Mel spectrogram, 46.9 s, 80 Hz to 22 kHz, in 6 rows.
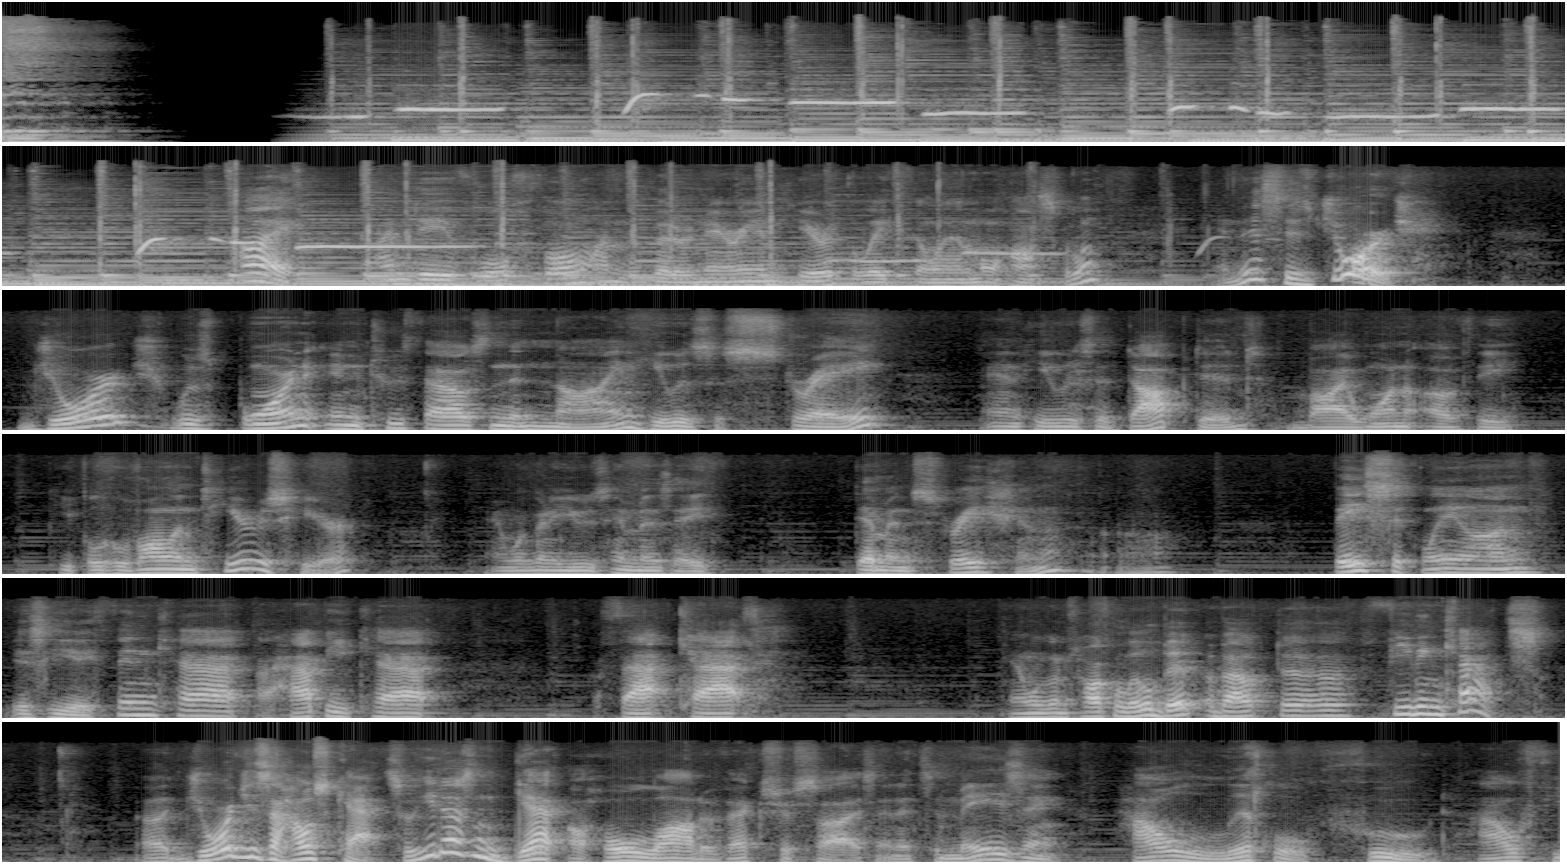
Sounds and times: Music: 0.0 - 15.4, 19.6 - 46.8
Speech: 9.0 - 15.0, 15.7 - 25.3, 25.9 - 27.1, 27.7 - 29.4, 30.1 - 33.5, 34.2 - 35.2, 36.3 - 39.0, 39.8 - 46.8.

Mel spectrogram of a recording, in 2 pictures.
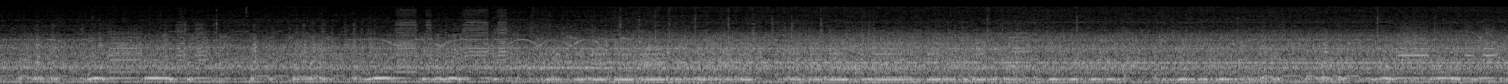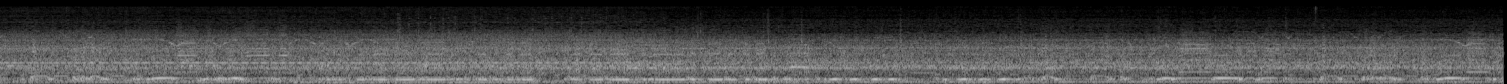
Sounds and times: Printer: 0.0 - 30.1.

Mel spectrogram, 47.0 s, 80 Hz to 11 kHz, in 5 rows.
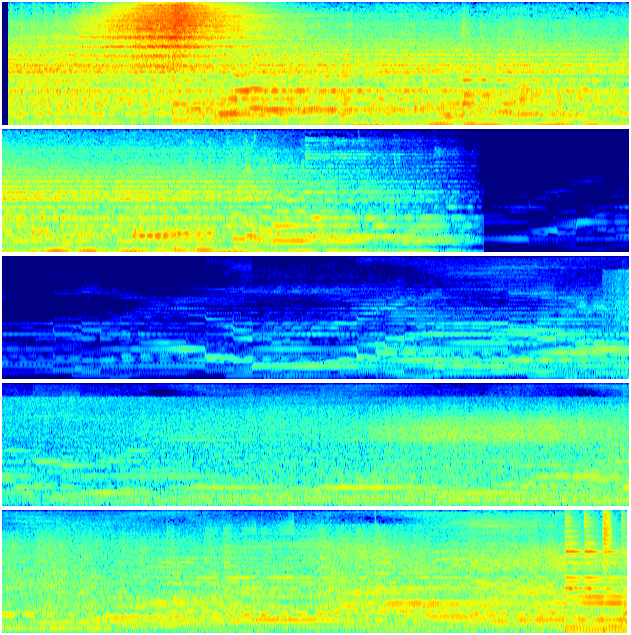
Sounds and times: Background music: 0.1 - 16.6, 21.4 - 47.0.

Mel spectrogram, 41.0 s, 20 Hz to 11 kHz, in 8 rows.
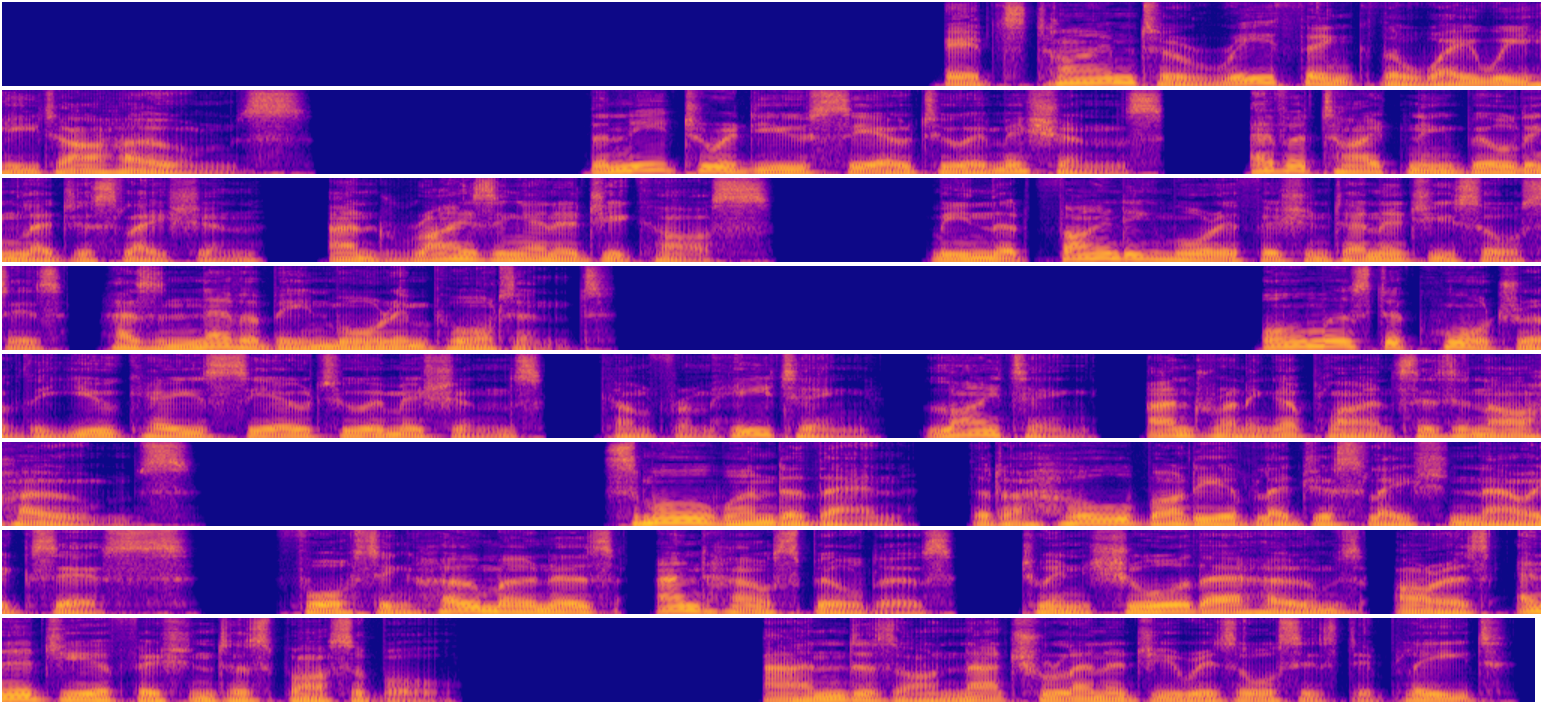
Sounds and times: Speech: 3.2 - 6.2, 7.1 - 17.5, 19.6 - 26.4, 27.7 - 37.4, 38.5 - 41.0.

